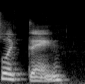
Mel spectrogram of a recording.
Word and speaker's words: Schlichting: It's it's pronounced Schlichting. It's German.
